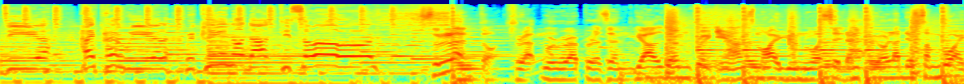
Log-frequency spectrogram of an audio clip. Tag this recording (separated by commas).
Music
